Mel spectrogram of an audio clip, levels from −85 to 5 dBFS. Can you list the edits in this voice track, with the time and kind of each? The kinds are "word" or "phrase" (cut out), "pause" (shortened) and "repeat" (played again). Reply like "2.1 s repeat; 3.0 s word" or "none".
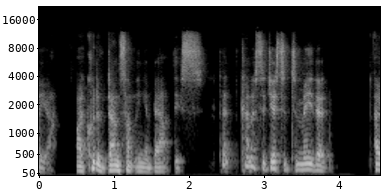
2.3 s pause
